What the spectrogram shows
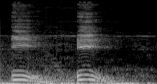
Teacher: अब देखिए आपने कोई स्वर का नाम लिया, जैसे मैंने आपका ई बोला, ई, तो आपके अग्र भाग से, मुंह के अगले वाले भाग से जब आवाज निकल रही है तो वो अग्र स्वर होंगे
